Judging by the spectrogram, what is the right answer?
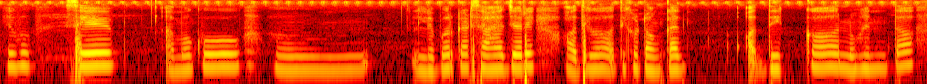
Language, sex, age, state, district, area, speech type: Odia, female, 18-30, Odisha, Ganjam, urban, spontaneous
